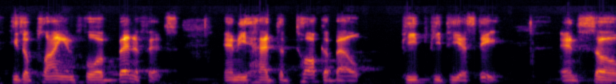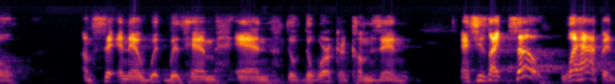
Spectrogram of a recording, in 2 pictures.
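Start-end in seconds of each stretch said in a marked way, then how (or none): 11.2-12.3 put-on breezy, very high, nonchalant, offhand tone. Retelling how a worker asked a question, imitating someone asking nonchalantly. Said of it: "All just, like, nonchalantly".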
